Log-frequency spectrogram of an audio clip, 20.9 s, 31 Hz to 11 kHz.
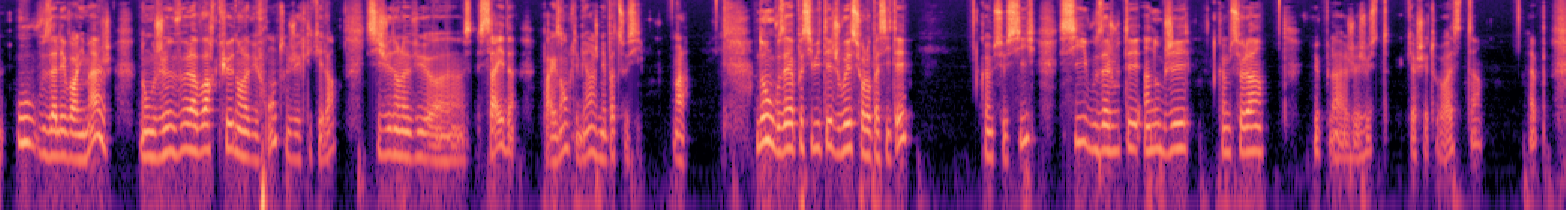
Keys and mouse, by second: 4.7 q, 6.4 q, 8.3 q.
